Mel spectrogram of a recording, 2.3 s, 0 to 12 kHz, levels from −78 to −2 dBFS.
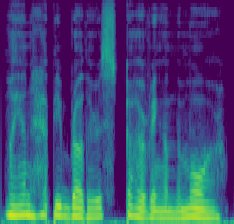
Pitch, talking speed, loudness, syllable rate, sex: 125 Hz, 205 wpm, -16 LUFS, 5.6 syllables/s, male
